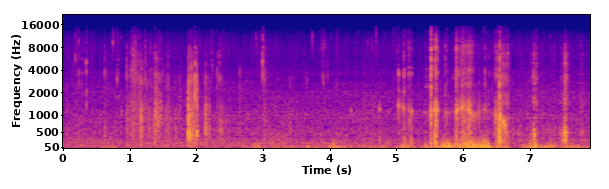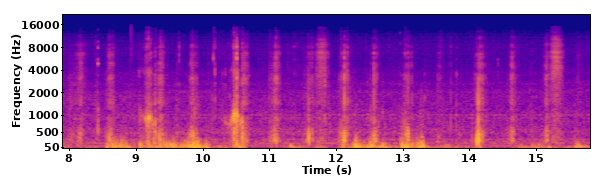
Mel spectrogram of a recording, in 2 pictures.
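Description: Close-miked biting and crunching of dry, roasted dark chunks: a string of sharp crackling crunches over low chewing.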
